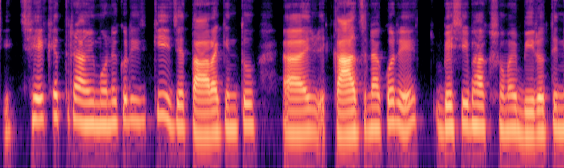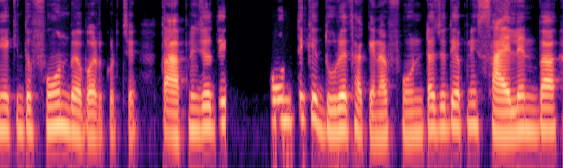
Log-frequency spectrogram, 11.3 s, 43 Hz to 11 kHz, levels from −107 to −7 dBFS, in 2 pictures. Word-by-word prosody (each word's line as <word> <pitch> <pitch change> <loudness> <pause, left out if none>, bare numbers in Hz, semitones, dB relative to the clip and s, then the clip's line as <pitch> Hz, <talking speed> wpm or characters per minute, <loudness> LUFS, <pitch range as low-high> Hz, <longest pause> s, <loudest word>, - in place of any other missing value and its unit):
জি 140 - -21 0.3
সেক্ষেত্রে 225 +2 -1
আমি 185 0 0
মনে 190 +1 -2
করি 210 0 -3 0.2
কি 255 - -4 0.2
যে - - +1
তারা 135 +1 +5
কিন্তু 160 +2 -4 0.4
আয় 140 0 +4 0.3
কাজ 135 +1 +9
না 165 - +2
করে 190 -4 0 0.4
বেশিরভাগ 175 0 0
সময় 155 -1 -2
বিরতি 145 +3 0
নিয়ে 155 -1 -1
কিন্তু 155 0 -1
ফোন 170 +1 +3
ব্যবহার 130 -2 +1
করছে। - - -9 0.3
তা - - -2
আপনি 130 +5 -6
যদি 170 +2 0 0.5
ফোন 205 +1 +2
থেকে 230 -1 -2
দূরে 150 +2 +5
থাকেন। 130 -2 -4
আর 130 - -3
ফোনটা 140 +3 -4
যদি 165 +2 -1
আপনি 180 - -6 0.2
সাইলেন্ট 145 +2 +4
বা 155 - +7
155 Hz, 180 wpm, -24 LUFS, 140-180 Hz, 0.5 s, কাজ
